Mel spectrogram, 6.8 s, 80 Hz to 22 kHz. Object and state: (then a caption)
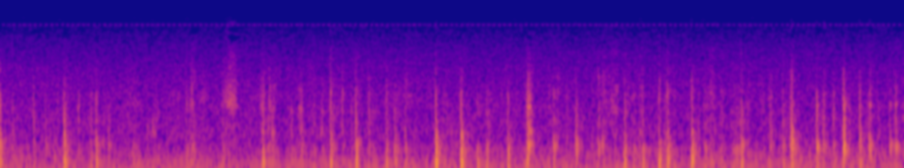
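Cardboard box tapped and scratched with nails. A closed, hollow, medium-size black 3Dio cardboard product box is held up and tapped and scratched with long green-painted nails. Quick, irregular dull knocks with a low hollow body are heard, mixed with soft scratchy patter between them. Each tap dies away almost instantly.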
